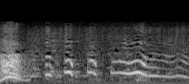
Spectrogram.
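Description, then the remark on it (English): An Airedale terrier gives a loud bark, then three short yips and a drawn-out, wavering whine, all alone with no one talking over it. “The Airedale that's going to work with you. Say hello to Mr. Montague”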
